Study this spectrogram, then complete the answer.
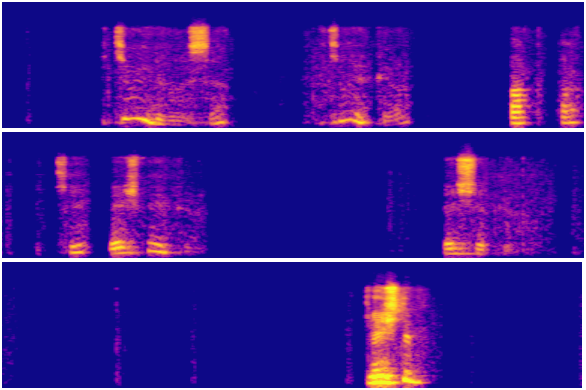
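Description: A man speaks calmly in short phrases through a microphone on an online call.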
